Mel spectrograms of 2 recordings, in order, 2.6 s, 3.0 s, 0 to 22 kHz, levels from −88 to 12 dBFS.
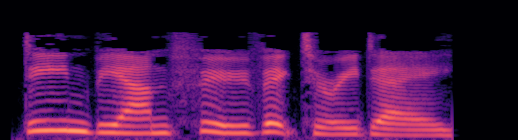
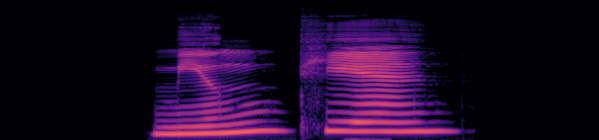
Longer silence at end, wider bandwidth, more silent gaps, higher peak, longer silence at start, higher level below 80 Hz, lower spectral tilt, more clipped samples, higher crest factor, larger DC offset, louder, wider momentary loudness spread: second, 0.35 s vs 0.7 s; second, 8.6 kHz vs 14 kHz; neither; first, -4 dBFS vs -10 dBFS; second, 0.1 s vs 0.75 s; first, -58 dBFS vs -78 dBFS; about the same, -5 dB/octave vs -5 dB/octave; neither; about the same, 14 dB vs 18 dB; neither; first, -18 LUFS vs -26 LUFS; second, 8 LU vs 16 LU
